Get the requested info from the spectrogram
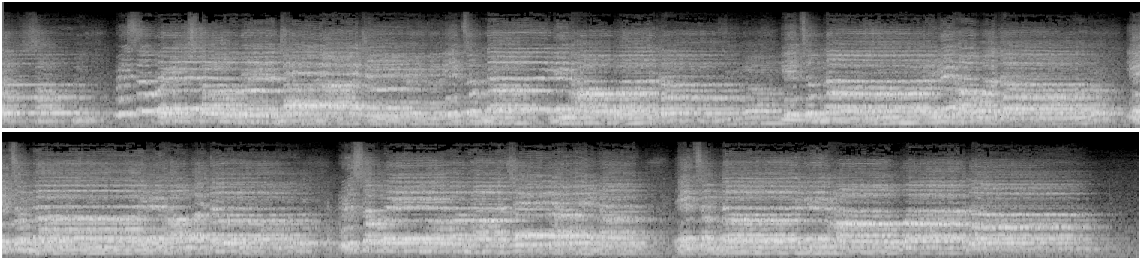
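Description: Mixed choir of women's and men's voices singing in harmony, in long phrases with brief breaks between them and a pause at the end.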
